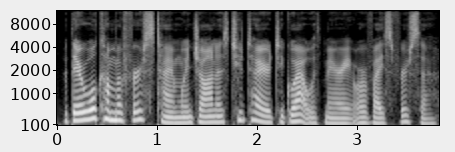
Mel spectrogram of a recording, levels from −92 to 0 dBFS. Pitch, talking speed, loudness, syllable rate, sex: 180 Hz, 315 wpm, -17 LUFS, 6.5 syllables/s, female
